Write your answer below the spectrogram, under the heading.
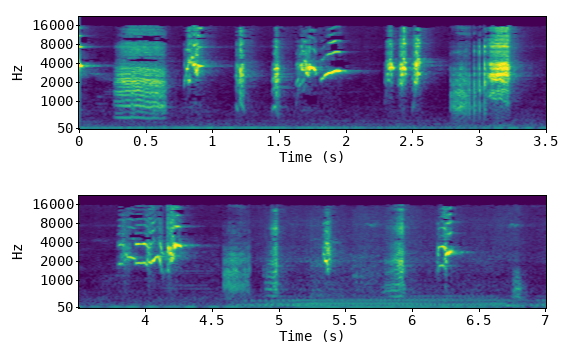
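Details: Javan myna, white-eyed form, in energetic song packed with fill phrases and nodding: scratchy rasps mixed with sharp whistled notes and quick chirps, then a quieter stretch of scattered clicks above a low rumbling background.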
